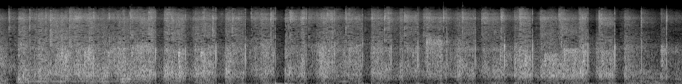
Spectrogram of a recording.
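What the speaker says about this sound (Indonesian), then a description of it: "Oke, tepuk tangan untuk" Classroom audience clapping, a loud, close, continuous patter of hands with sharper individual claps punctuating the dense applause.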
